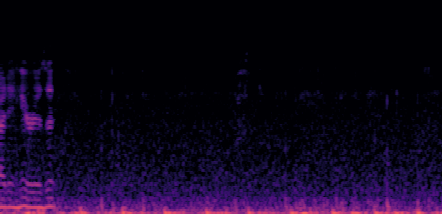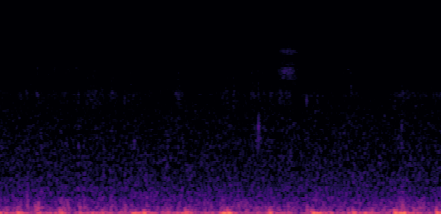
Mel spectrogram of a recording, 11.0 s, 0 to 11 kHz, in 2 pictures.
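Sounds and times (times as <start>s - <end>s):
camera rumble from movement: 0.0s - 11.0s
footsteps on dirt trail: 0.0s - 11.0s.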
